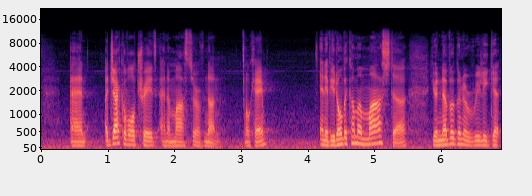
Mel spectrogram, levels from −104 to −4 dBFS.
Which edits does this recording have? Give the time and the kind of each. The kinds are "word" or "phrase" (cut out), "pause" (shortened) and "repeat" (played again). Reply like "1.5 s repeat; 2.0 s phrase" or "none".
none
